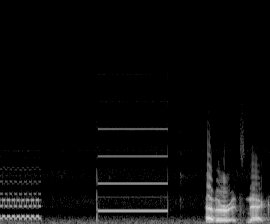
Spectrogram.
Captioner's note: phone ringing; answer machine beeps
